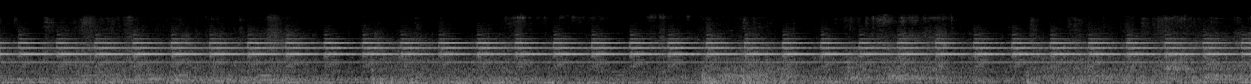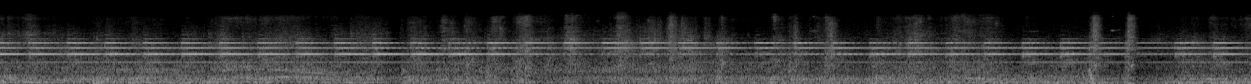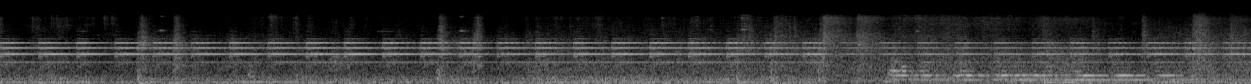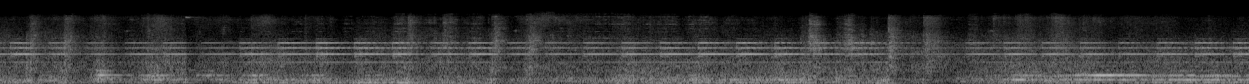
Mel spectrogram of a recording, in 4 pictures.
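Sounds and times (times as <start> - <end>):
low rumble of train: 0.0 - 50.0
wheels clicking over rail joints: 6.4 - 24.7, 25.3 - 50.0.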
